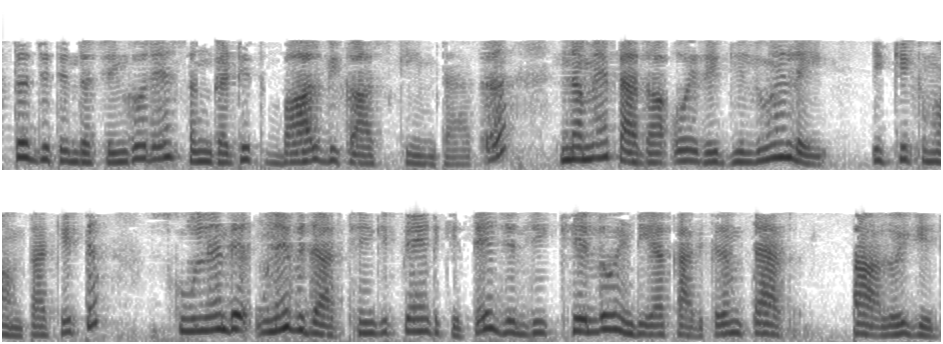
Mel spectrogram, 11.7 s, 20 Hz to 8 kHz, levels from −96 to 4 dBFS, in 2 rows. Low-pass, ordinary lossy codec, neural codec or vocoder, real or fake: 7.2 kHz; AAC, 16 kbps; vocoder, 22.05 kHz, 80 mel bands, WaveNeXt; fake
